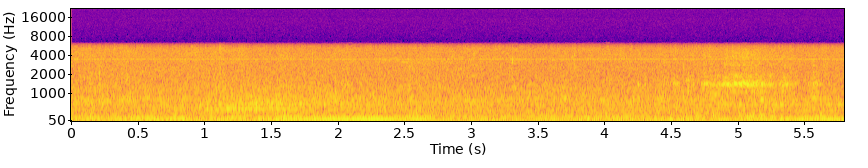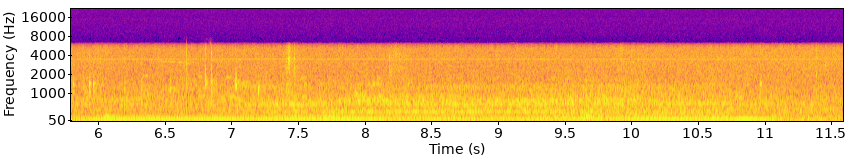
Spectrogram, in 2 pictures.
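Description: Hens peck and scratch at dry litter on the ground.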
